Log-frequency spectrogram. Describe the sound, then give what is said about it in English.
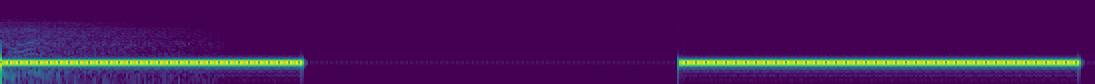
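A telephone ringback tone, heard through the line as a prank call to a gym rings before anyone answers: two long, steady, clear tones with a silent gap between them. It is loud, with no talking. “Thad (Jubal Fesh) calls the gym, from the gym in this Phone Prank!”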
